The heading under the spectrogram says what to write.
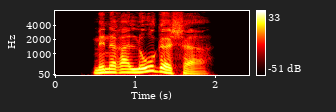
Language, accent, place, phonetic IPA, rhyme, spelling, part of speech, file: German, Germany, Berlin, [ˌmineʁaˈloːɡɪʃɐ], -oːɡɪʃɐ, mineralogischer, adjective, De-mineralogischer.ogg
- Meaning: inflection of mineralogisch: 1. strong/mixed nominative masculine singular 2. strong genitive/dative feminine singular 3. strong genitive plural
